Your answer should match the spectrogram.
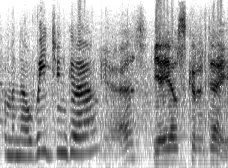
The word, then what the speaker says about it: Jeg elsker deg: Jeg elsker deg. It's the extra syllable that gives it the emotion.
